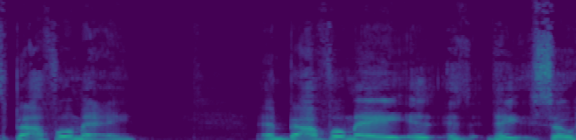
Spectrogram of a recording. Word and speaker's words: Baphomet: o m e t bafflemay the t is usually not pronounced it's a french word um baphomet but and sometimes in america you'll hear it pronounced baphomet but it's baffle me and baphomet is they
